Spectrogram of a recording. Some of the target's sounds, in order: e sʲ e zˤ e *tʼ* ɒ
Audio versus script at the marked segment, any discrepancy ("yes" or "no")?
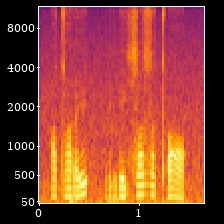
no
